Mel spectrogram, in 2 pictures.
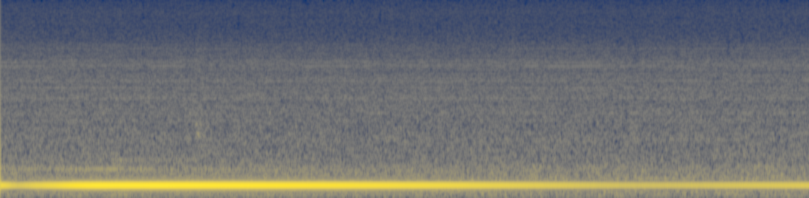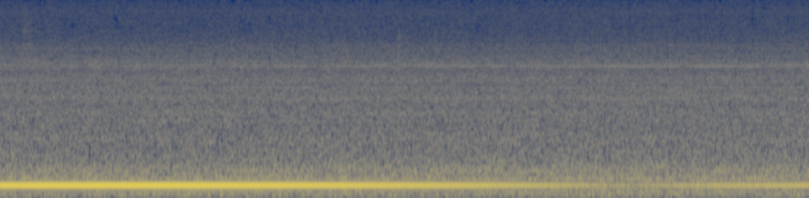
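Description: A gong rings with a low, steady humming tone that slowly swells and fades.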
